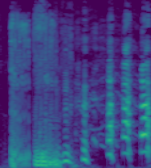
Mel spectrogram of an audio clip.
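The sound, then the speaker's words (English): A voice blows a loud, buzzy raspberry imitating a fart as a comic stand-in for singing, a rough sputtering burst of about half a second, followed by a few shorter voiced honks that trail off. “every time he sings, it's just a long, farty noise.”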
